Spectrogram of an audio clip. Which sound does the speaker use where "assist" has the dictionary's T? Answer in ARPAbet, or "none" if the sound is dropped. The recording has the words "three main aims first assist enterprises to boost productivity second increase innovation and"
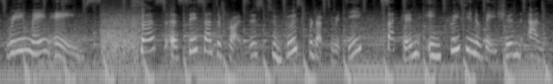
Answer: none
